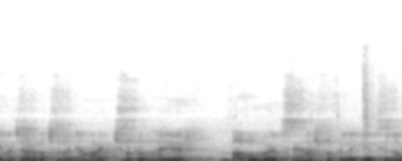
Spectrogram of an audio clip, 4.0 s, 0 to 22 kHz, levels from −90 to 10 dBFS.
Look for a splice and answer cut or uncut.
uncut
